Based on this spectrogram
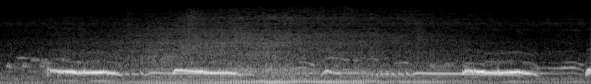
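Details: Hybrid cuhu dove, from a white albino puter crossed with a puter pelung. Long, mellow coos hold a steady pitch, with some dipping and wobbling, over a low rumble of background noise.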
